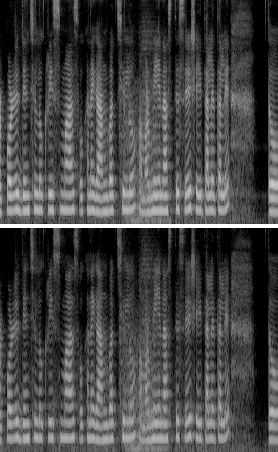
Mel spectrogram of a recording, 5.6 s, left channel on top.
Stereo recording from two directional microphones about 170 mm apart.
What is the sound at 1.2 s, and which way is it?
A woman's voice, 15° left (ahead or behind).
